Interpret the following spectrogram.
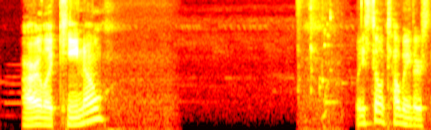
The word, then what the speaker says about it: Arlecchino: Well, I said that after Mose told me to say it like cappuccino, but Unicorn still told me it was wrong.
